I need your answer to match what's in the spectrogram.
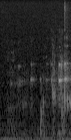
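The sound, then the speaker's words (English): A brief, faint glassy clink with a couple of thin, high ringing tones that fade quickly over a low steady hum, with no one talking; a glass of banana liqueur with four ice cubes, just inside a balcony in Tenerife. “I've got myself a glass of...”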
